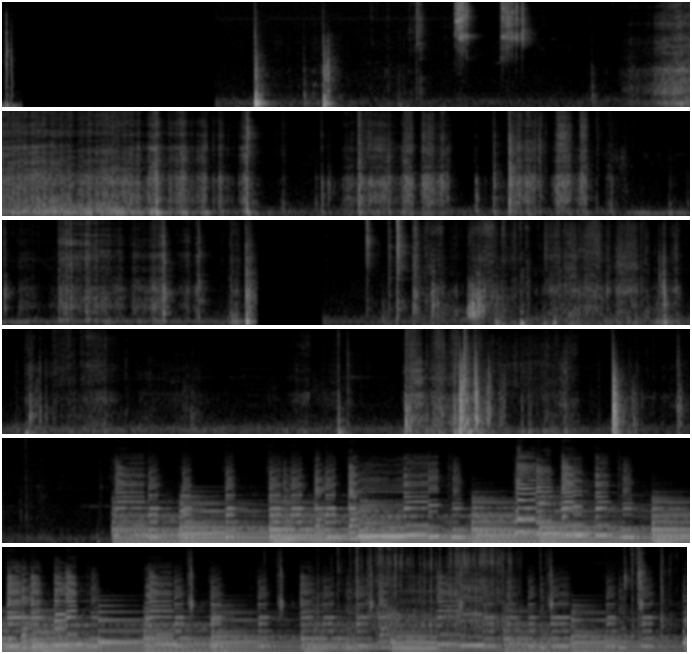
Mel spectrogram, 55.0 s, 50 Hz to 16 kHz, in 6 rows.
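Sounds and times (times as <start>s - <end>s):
box and plastic rustling: 11.1s - 21.7s, 23.4s - 30.4s, 31.3s - 37.3s, 48.2s - 53.2s, 53.9s - 55.0s.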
